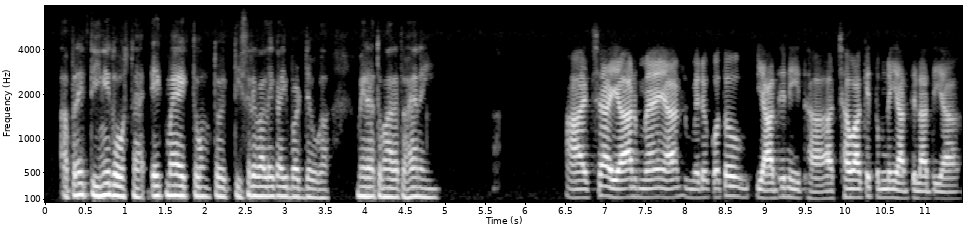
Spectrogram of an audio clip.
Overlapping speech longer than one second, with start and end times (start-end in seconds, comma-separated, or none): none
